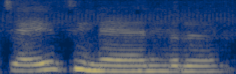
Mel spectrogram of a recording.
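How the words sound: The greeting sounds warm and affectionate. The person greets the other with goodwill despite the quarrel. The speaker calls it right. "बड़े प्यार से कहना"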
